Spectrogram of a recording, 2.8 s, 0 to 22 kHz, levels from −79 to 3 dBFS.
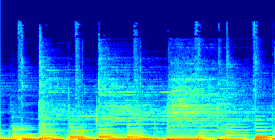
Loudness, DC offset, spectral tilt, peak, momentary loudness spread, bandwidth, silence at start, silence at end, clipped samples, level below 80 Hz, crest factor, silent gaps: -18 LUFS; under 0.1%; -6.5 dB/octave; 0 dBFS; 3 LU; 18 kHz; 0 s; 0 s; under 0.1%; -24 dBFS; 16 dB; none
